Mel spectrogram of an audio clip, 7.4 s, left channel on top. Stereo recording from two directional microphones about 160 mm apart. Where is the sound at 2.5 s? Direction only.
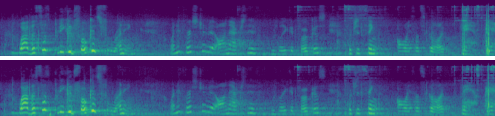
10° left (ahead or behind).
